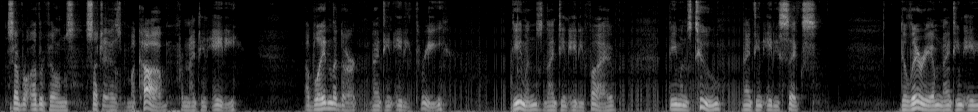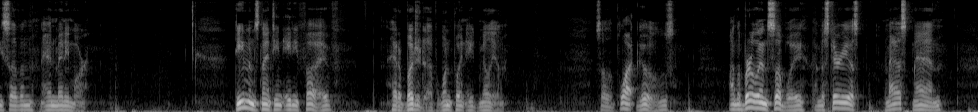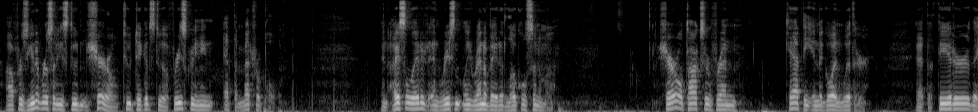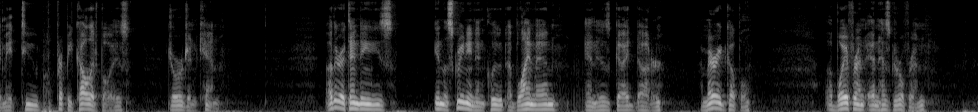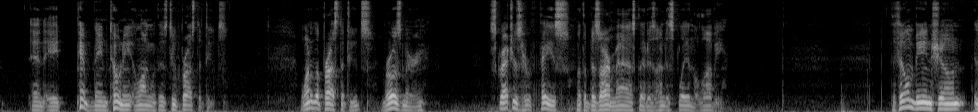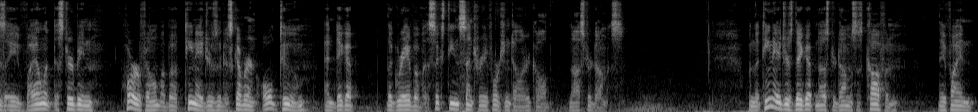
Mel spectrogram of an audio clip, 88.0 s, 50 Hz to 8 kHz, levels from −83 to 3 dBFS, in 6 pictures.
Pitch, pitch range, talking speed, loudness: 115 Hz, 105-130 Hz, 120 wpm, -30 LUFS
